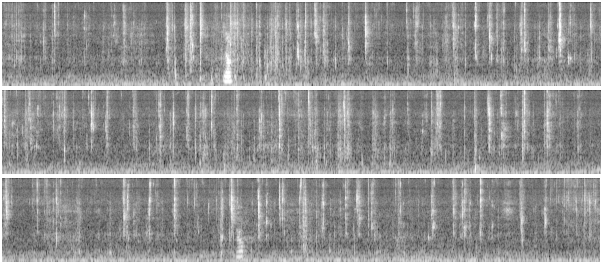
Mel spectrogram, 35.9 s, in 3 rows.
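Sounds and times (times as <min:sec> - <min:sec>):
crunchy chewing: 0:00.0 - 0:35.9
low steady hum: 0:00.0 - 0:35.9.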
